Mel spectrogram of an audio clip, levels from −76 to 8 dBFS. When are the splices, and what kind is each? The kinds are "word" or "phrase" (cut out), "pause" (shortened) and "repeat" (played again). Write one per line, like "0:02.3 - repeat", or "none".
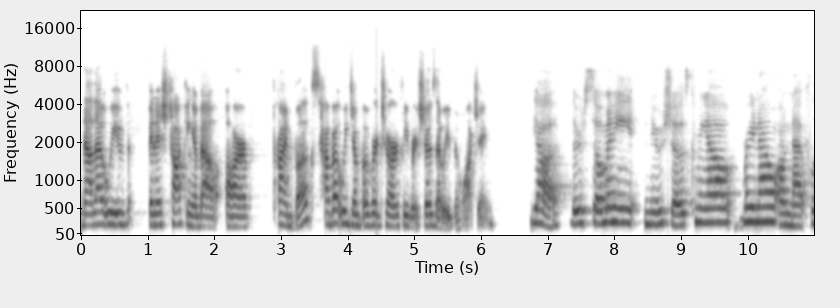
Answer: none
